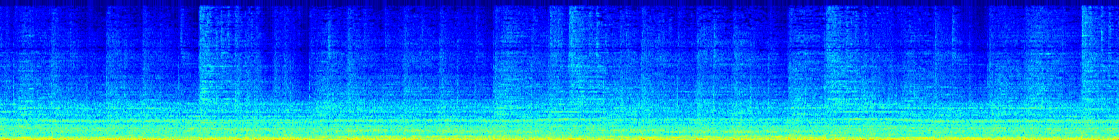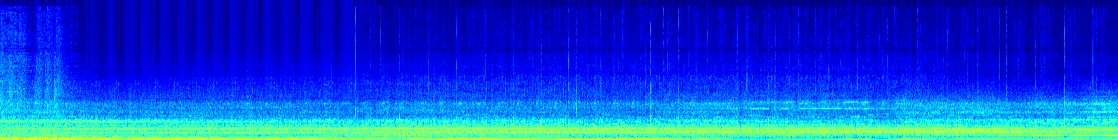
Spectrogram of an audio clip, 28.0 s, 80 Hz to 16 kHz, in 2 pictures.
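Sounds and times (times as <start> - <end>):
droning guitar and keyboard chord: 0.0 - 23.2
rock band playing live: 0.0 - 27.9.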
